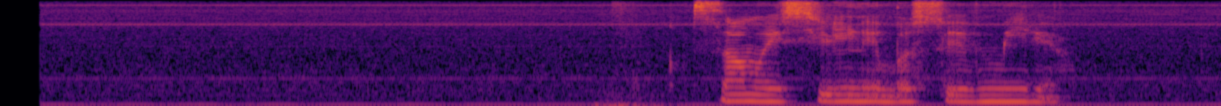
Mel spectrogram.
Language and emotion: Russian, neutral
